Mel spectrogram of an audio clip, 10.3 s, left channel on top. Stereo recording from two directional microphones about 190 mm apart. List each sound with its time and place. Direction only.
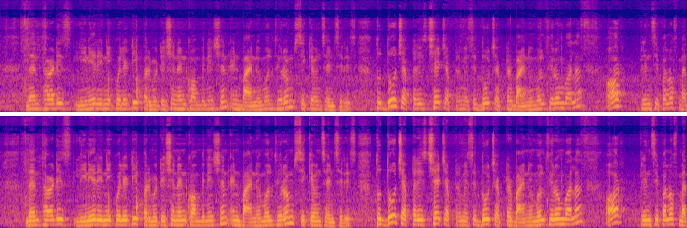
0.4 s speech: 50° right (ahead or behind)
